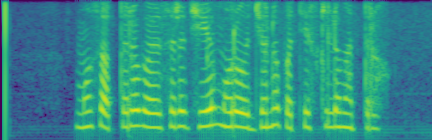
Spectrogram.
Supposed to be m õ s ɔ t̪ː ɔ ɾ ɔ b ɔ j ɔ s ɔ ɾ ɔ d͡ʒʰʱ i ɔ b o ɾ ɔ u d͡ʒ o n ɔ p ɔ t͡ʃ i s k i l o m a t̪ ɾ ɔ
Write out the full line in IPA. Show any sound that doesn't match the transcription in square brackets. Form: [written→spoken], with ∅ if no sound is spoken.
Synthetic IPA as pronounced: m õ s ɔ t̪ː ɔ ɾ ɔ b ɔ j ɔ s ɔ ɾ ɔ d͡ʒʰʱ i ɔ [b→m] o ɾ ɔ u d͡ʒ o n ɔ p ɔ t͡ʃ i s k i l o m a t̪ ɾ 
